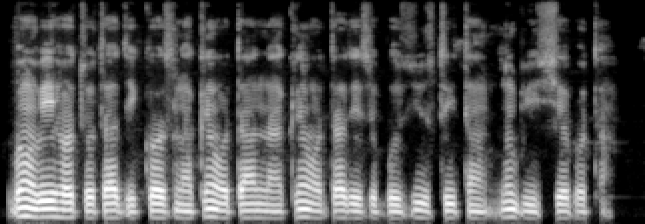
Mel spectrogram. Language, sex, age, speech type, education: Nigerian Pidgin, male, 30-45, spontaneous, tertiary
